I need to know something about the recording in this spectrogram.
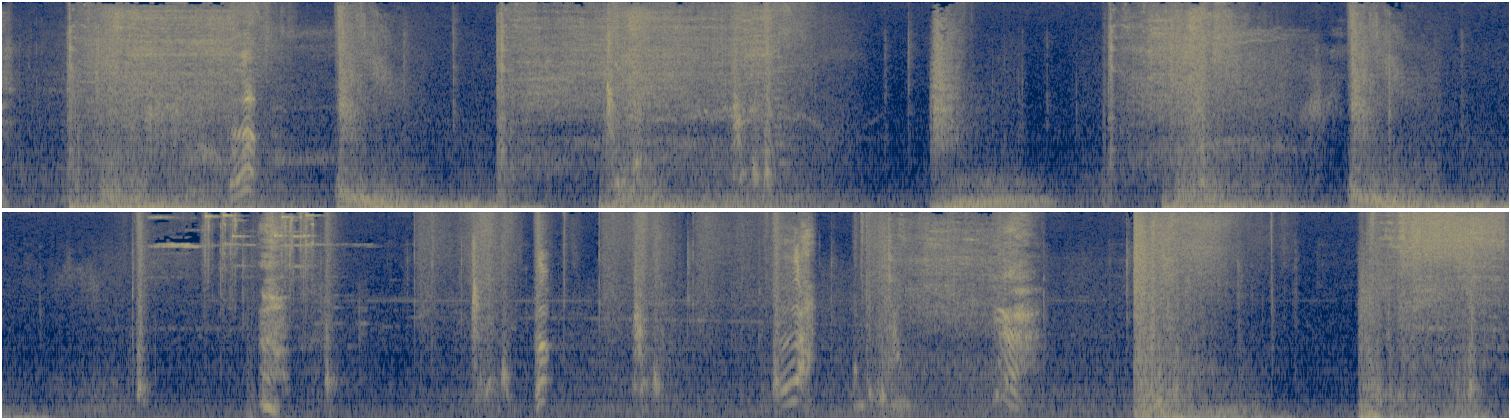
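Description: A game character whooshes through the air.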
